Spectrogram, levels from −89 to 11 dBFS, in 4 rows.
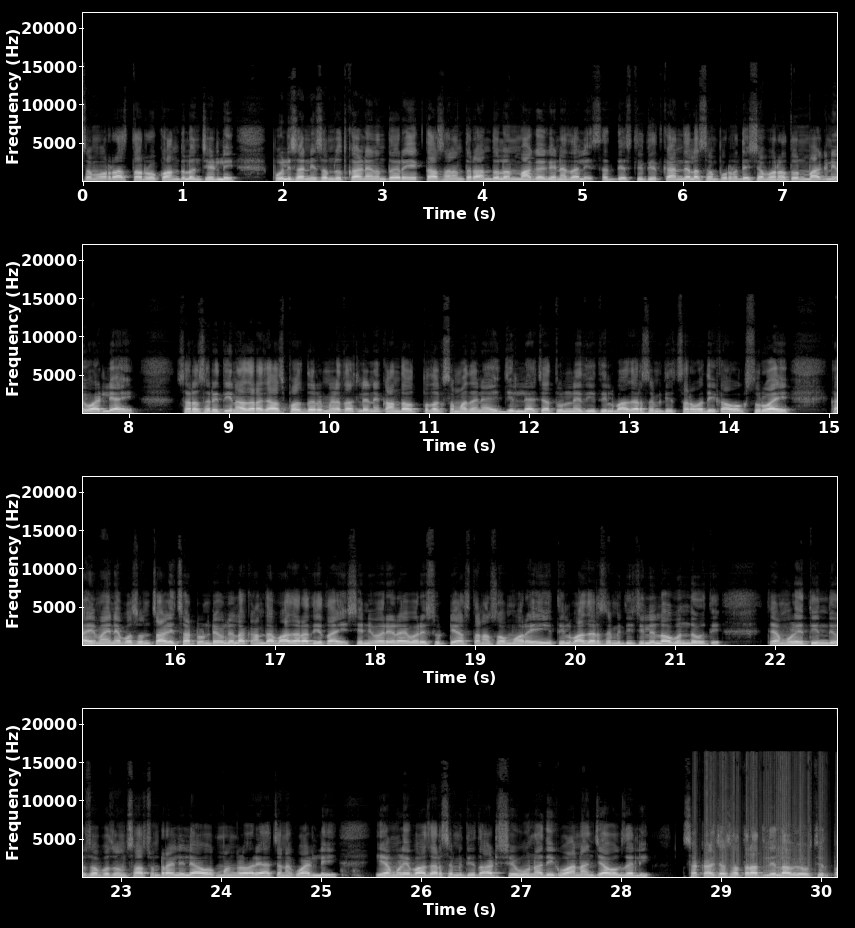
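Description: The audio is clean until 28.71 s, when a filter restarted on every block sets in and runs to the end at 30.16 s. Each block starts from a zeroed filter state, leaving a small transient that forms a 200 Hz buzz tracking the signal level, consistent with 5 ms blocks.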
